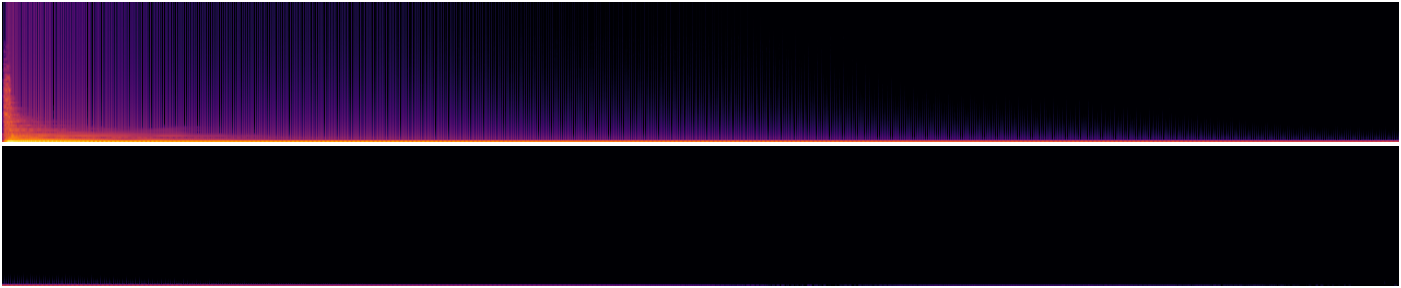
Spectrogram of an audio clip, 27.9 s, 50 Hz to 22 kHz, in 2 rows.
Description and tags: Standard open G chord except the B (2nd) string which has the 3rd fret held. Down strum. If any of these samples have any errors or faults, please tell me.
clean, nylon-guitar, guitar, acoustic, open-chords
